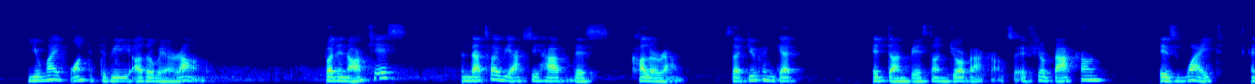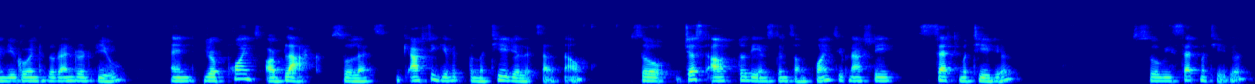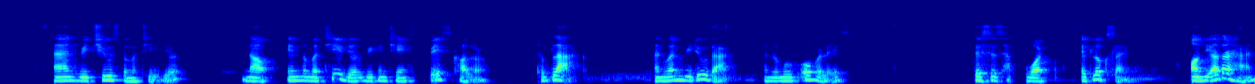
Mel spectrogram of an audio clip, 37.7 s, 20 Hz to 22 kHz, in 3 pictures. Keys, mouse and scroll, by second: 1.5-3.0 ctrl+middle drag, 4.4-5.8 drag, 7.8 right click, 8.2 middle click, 9.9 click, 10.7 click, 12.3 click, 14.0 right click, 17.0 middle click, 18.4 click, 18.7 click, 20.3 shift+a, 25.5 click, 27.8 click, 29.2 click, 32.4 click, 34.1-35.7 ctrl+middle drag, 36.1 shift+middle click.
